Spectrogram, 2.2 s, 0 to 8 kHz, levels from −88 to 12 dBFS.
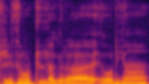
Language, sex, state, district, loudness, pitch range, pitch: Hindi, male, Rajasthan, Jaipur, -12 LUFS, 120-130 Hz, 120 Hz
